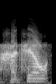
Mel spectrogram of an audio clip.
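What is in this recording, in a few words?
Speech Sound Russian Common Player Alphabet; Hotel-continue; DCS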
